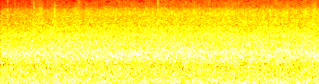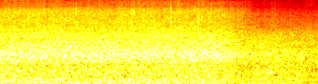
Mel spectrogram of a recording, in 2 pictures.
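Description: Heavy downpour: a steady, dense hiss of rain, easing slightly near the end.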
